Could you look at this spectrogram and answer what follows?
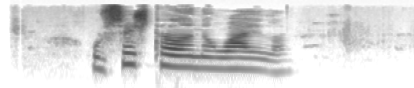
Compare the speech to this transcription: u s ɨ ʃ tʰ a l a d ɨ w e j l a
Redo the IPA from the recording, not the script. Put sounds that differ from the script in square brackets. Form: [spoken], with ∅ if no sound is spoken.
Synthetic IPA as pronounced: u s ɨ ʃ tʰ a l a [n] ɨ w [a] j l a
